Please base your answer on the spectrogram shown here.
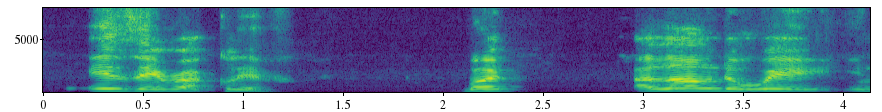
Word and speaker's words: Ezzie Rockcliffe: and he said well the correct pronunciation is e e rockliff but along the way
